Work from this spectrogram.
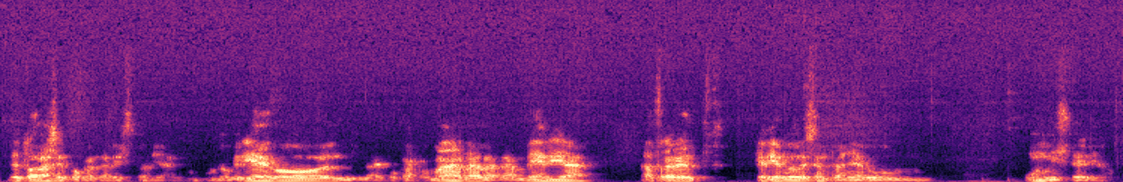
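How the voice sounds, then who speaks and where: A writer from Spain's Valencia region gives a casual radio interview, telling stories lively and acting out voices in quotes. His lowish voice moves at a moderate pace, picked up far from the mic in a roomy, off-mic sound with the highs cut off.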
